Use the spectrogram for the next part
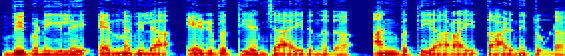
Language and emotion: Malayalam, neutral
